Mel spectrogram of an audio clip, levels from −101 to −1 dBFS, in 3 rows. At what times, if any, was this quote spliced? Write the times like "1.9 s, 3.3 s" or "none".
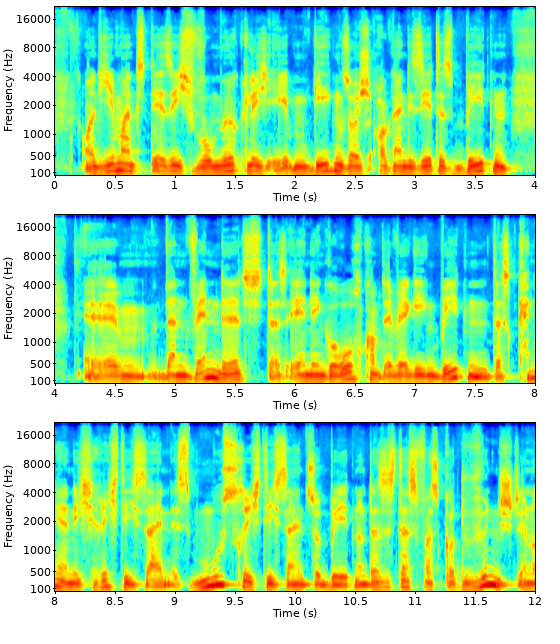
none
